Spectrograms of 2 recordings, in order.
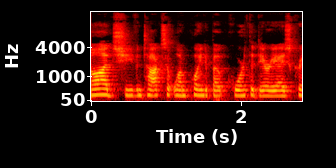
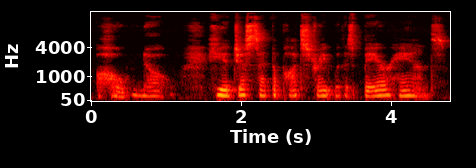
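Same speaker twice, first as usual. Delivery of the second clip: much softer, dropping to a whisper; hushed horror; 10 dB quieter than usual. A narrator's reading. Narrator realizing he burned his hands, whispered. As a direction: breathe it out in dismay.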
